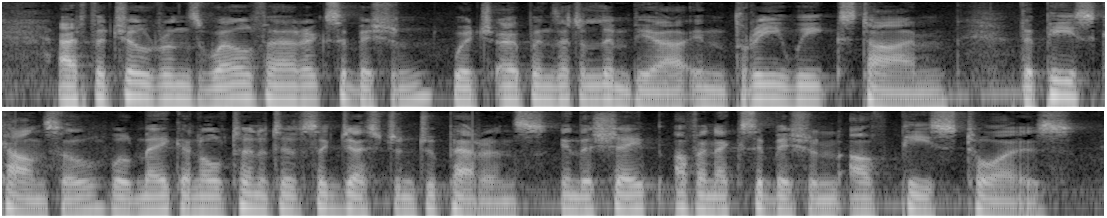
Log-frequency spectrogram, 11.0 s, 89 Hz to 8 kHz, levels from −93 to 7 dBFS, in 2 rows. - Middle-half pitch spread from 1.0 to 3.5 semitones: Yes, average, 3.0 semitones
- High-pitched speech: No, low, 105 Hz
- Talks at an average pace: Yes, average, 175 wpm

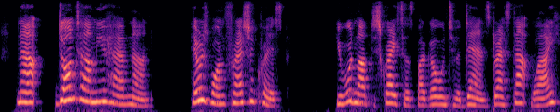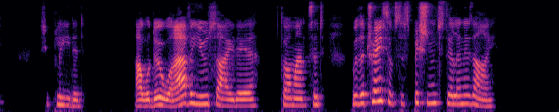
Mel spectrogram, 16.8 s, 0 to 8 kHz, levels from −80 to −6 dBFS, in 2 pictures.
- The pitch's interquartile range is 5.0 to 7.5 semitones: Yes, wide, 5.6 semitones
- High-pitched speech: Yes, high, 220 Hz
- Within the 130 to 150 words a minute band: No, average, 165 wpm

